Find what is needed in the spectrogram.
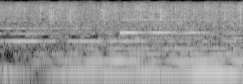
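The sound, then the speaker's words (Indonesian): Heavy rain pours down over the city of Bandung at night, a steady, dense hiss that stays even throughout over a low constant hum, with no voices. “hujan besar mengguyur kota Bandung malam itu.”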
